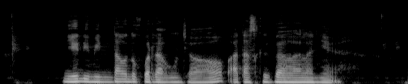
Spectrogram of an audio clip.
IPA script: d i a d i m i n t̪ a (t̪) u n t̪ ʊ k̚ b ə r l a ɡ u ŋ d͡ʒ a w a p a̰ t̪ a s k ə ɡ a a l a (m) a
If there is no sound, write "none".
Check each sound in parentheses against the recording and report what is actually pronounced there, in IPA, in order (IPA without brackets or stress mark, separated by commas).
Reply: none, ɲ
